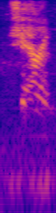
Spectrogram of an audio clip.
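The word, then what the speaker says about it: Sherron: S H E R R O N. Sharon. It's spelled different, but it's Sharon.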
